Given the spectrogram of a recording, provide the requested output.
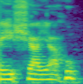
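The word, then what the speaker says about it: ישעיהו: Isaías se pronuncia Isayahu en hebreo.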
